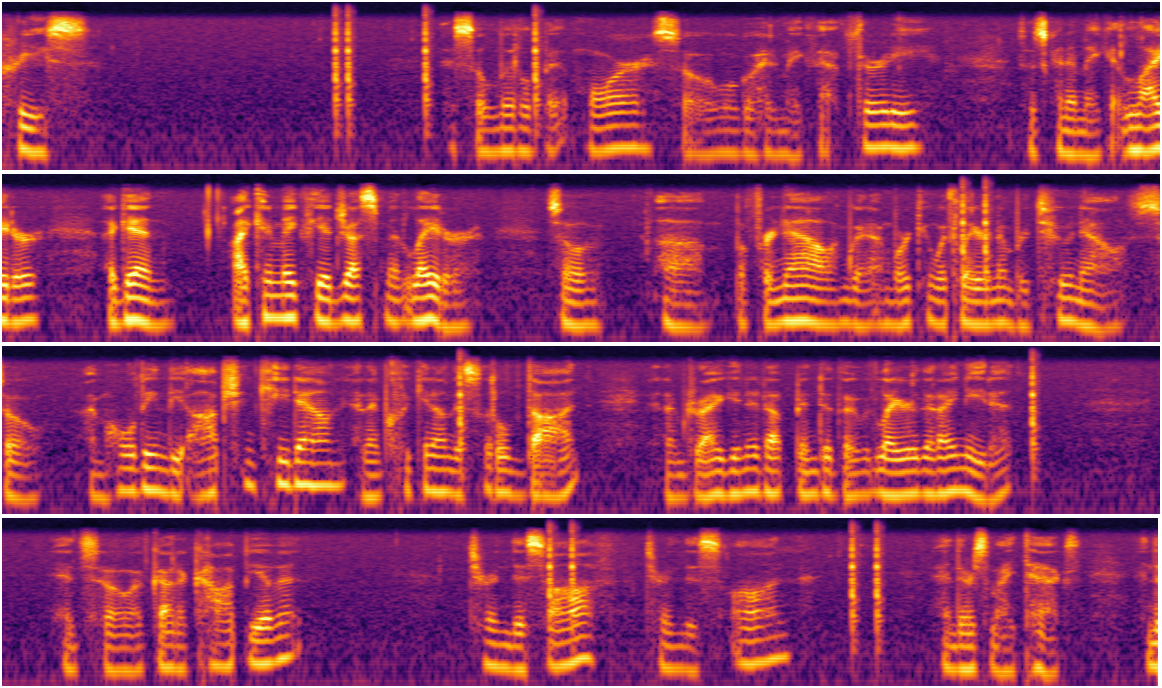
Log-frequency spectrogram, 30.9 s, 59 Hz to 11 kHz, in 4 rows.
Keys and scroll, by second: 5.2 3, 5.9 Return.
